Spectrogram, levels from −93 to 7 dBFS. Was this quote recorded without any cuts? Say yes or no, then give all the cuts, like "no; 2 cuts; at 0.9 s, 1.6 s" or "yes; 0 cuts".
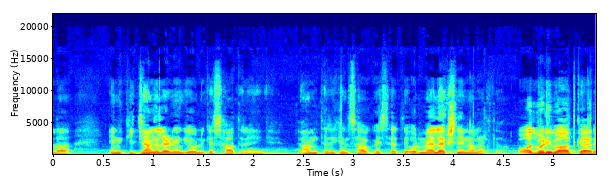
no; 2 cuts; at 2.4 s, 4.5 s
